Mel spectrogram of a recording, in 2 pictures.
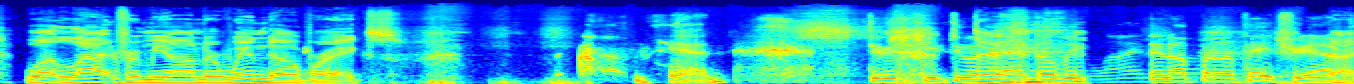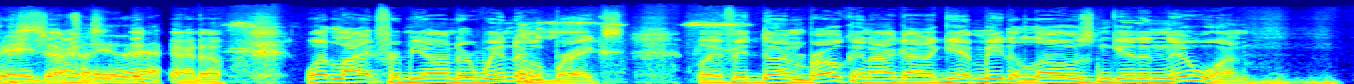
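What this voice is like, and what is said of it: Put-on Southern accent. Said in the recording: “I'll just try to do them in like a Southern accent”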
